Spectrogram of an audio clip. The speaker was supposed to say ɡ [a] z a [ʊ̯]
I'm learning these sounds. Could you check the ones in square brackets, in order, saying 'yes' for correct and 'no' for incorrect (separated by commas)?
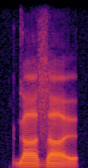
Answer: no, no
